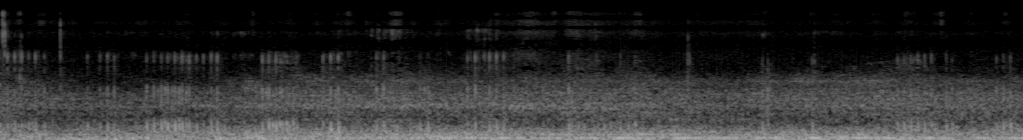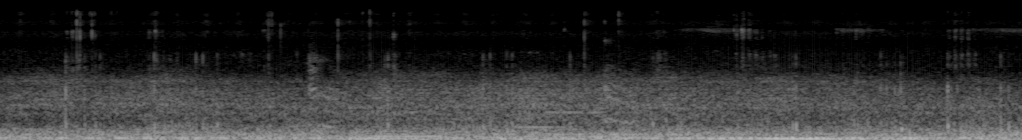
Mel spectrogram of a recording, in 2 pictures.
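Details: Milk-drunk two-week-old male foster kitten relaxing after feeding while recovering from poor health, giving a continuous deep purr with rapid regular pulses, slightly louder toward the end, over quiet indoor background.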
